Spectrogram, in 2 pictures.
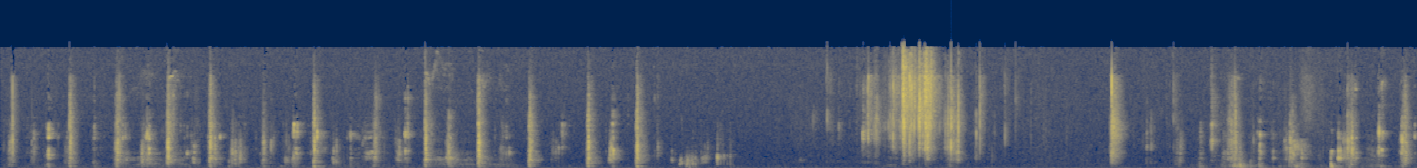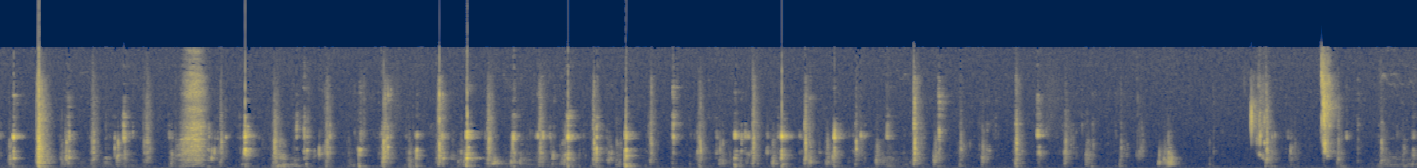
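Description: Close-miked wet chewing and lip smacking of a soft chocolate-glazed pastry: a steady run of small clicks and squelches, with a brief hiss about nine seconds in.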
